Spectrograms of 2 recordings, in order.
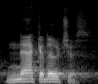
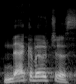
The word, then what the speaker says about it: Nacogdoches: uh and that was in we call it nacogdoches just say knack for short that's how we pronounce that so nacogdoches texas and so i so later on kurt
